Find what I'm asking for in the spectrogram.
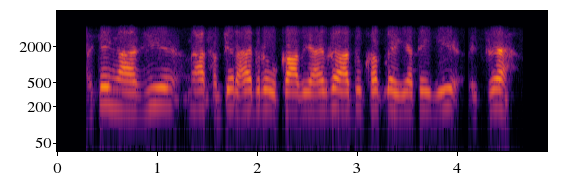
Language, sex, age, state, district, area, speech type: Manipuri, male, 60+, Manipur, Kakching, rural, conversation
